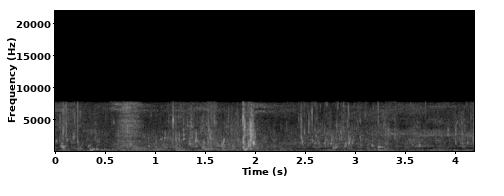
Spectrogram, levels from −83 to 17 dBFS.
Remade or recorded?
recorded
